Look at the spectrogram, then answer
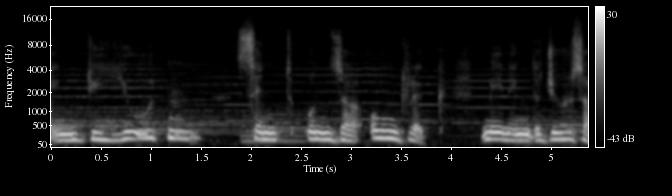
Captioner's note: speaking in foreign language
